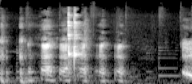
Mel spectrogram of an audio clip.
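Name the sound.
glasses clinking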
